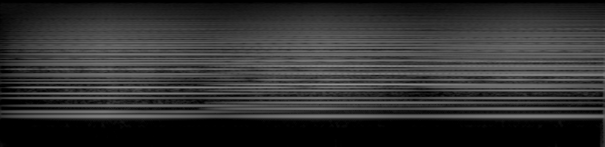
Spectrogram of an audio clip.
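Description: A thick, buzzy synthesizer drone from an oscillator with sixteen unison voices holds a steady pitch, gently pulsing in loudness with a slow wavering shimmer across its bright harmonics.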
